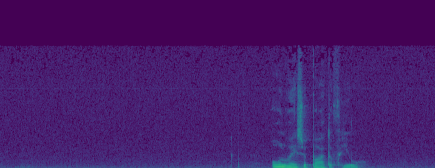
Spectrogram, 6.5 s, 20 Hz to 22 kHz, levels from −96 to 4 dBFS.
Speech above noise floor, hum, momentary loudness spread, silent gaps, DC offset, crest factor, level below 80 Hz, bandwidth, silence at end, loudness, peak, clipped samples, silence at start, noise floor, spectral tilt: 29 dB; none; 30 LU; none; under 0.1%; 20 dB; -74 dBFS; 16 kHz; 1.15 s; -42 LUFS; -28 dBFS; under 0.1%; 4.1 s; -70 dBFS; -6 dB/octave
